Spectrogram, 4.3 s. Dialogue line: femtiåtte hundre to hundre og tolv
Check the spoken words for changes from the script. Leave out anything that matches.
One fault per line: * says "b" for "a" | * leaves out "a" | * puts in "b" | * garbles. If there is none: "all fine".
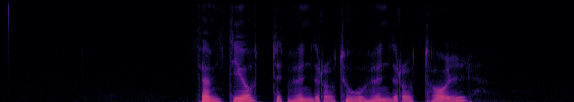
all fine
